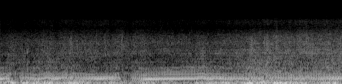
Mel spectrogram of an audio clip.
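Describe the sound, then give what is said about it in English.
A motorbike engine in a played video revs in a loud, steady drone as the rider, on his first day on the bike, almost goes off a bridge; it dips briefly about a second in, then climbs back up and keeps buzzing. No one speaks over it. “He just almost went off the bridge to begin. He's this first day on the bike.”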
